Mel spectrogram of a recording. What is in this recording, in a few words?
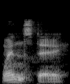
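"wednesday", English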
